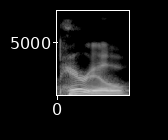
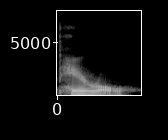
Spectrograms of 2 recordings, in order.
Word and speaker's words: peril: Not peril, but peril. The stress is on the first syllable.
